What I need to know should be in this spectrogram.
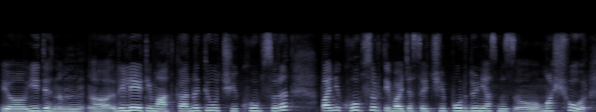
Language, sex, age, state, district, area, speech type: Kashmiri, female, 18-30, Jammu and Kashmir, Budgam, rural, spontaneous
